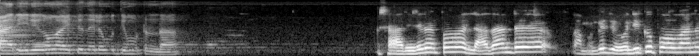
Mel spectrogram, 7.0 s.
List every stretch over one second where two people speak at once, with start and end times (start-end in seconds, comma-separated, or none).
none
